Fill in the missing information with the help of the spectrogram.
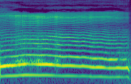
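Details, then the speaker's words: Sustained high-pitched, intense crying from a female infant under one month old with colic, crying six to ten hours a day and arching in pain during feeds; colic peaks around six to eight weeks. "so a normal a normal baby at this age so colic which we think of is This crying colic Peaks at about six to eight weeks so we are at the worst right now but even at its worst it shouldn't be more than two to four hours a day"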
